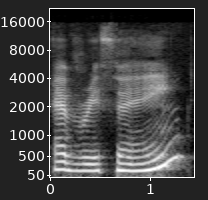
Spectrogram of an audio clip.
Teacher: você não pronuncia o segundo E de everything, então do V vai pro RE já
